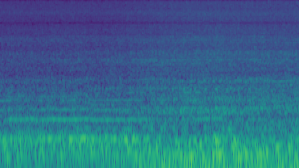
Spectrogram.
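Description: Low, even rumble that holds steady with no knocks, misses or surging; this inboard is idling cleanly and healthy.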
